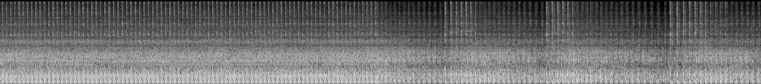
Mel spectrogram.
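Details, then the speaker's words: Shed-find Rover lawnmower with a Honda engine, started first pull after a service: a fast single-cylinder beat, then at idle the speed surges up and down; hunting at idle. Owner says it needs a few adjustments and it might have an idle mixture screw. "It needs a few adjustments. It is hunting a little bit when I drop it down to idle. That's that surging you can hear."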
